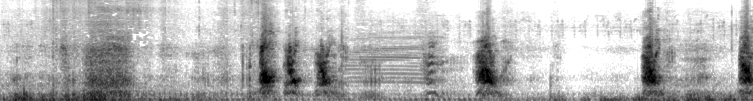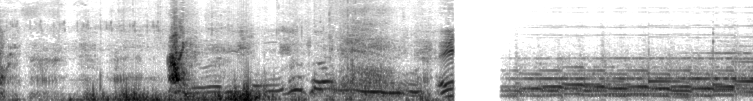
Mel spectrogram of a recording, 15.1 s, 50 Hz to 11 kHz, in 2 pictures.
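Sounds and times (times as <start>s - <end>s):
dog barking: 2.6s - 3.4s, 4.8s - 5.1s, 6.4s - 6.7s, 7.4s - 7.7s, 9.2s - 9.5s.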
